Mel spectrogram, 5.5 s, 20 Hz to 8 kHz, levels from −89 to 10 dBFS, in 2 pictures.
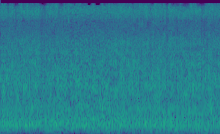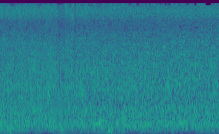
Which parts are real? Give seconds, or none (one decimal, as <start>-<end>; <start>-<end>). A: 0.8-1.4; 3.7-5.5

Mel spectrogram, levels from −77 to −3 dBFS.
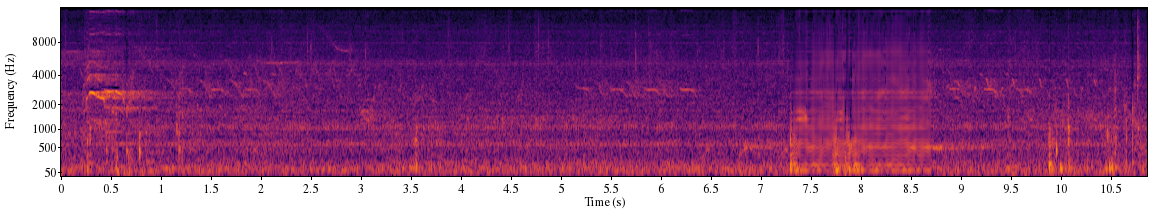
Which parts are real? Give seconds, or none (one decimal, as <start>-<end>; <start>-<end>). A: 0.0-7.3; 8.7-10.9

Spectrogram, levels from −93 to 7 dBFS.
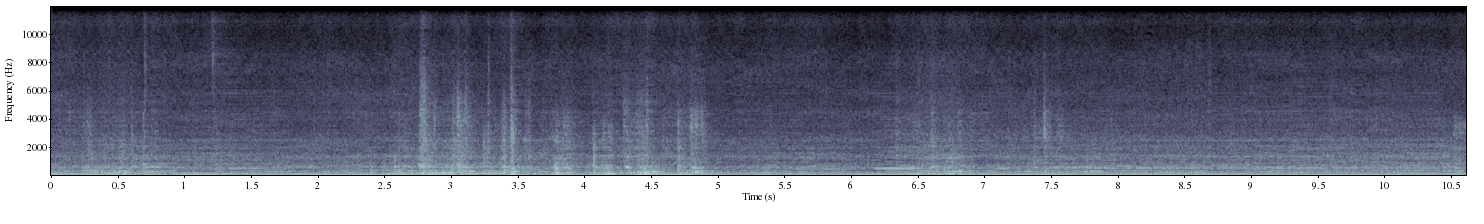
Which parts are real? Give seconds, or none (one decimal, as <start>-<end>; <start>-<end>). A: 8.2-8.7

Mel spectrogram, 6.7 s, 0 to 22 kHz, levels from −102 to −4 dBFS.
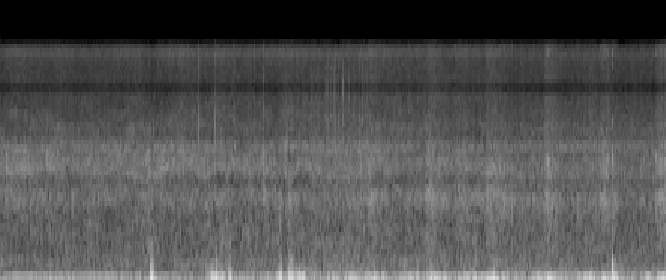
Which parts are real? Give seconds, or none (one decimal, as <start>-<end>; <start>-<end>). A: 3.1-3.7; 5.0-6.7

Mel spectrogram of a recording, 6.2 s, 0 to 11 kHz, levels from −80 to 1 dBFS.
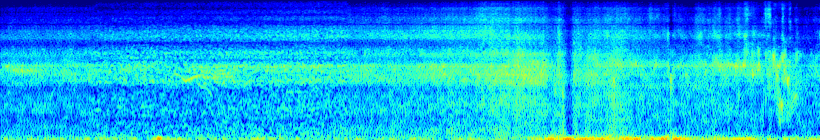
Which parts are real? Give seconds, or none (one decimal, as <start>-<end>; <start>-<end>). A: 0.7-2.6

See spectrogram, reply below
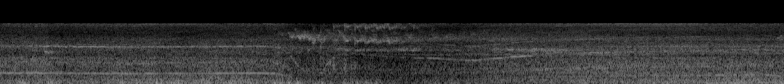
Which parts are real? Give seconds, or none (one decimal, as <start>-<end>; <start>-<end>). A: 0.0-1.4; 2.2-7.8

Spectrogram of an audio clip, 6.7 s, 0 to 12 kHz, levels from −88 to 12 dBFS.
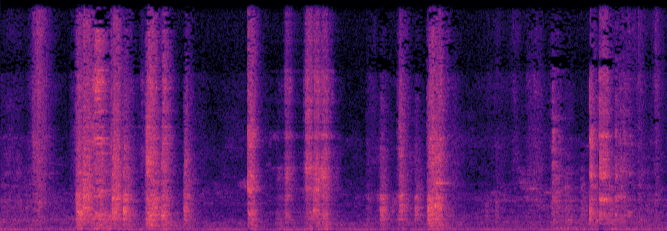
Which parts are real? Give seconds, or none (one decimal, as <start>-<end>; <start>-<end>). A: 0.0-2.7; 3.4-6.7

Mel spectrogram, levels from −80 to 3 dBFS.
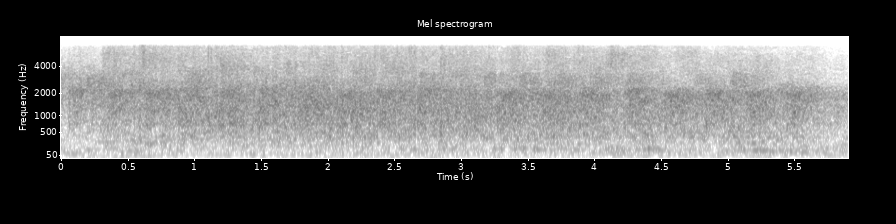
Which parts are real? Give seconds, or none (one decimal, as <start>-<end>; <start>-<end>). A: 0.0-0.5; 1.9-4.1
